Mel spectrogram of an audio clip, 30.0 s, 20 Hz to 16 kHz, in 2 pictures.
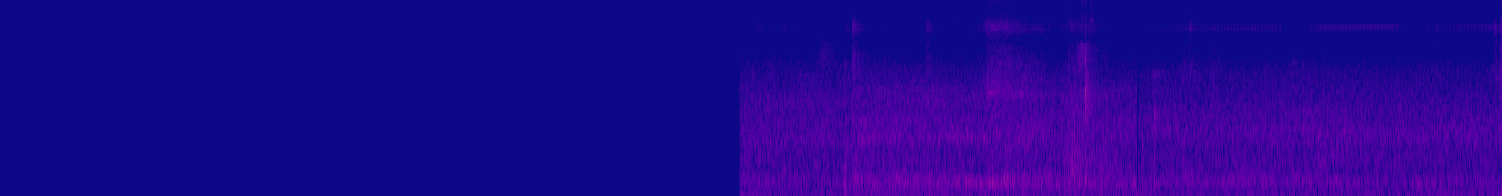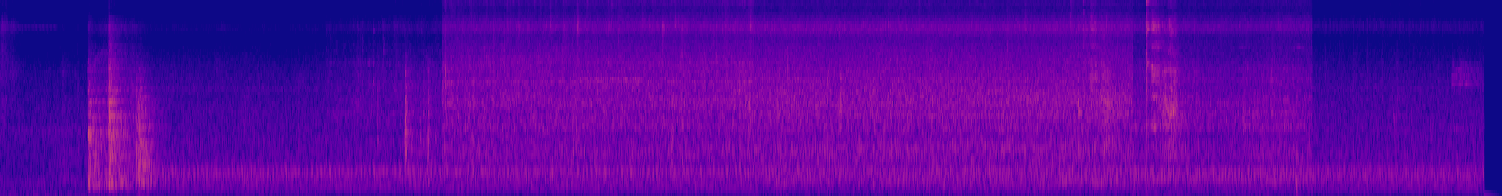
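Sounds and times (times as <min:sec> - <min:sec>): metal utensil clattering on pan: 0:15.9 - 0:16.6, 0:25.8 - 0:27.0
food sizzling in hot oil: 0:19.4 - 0:28.2.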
